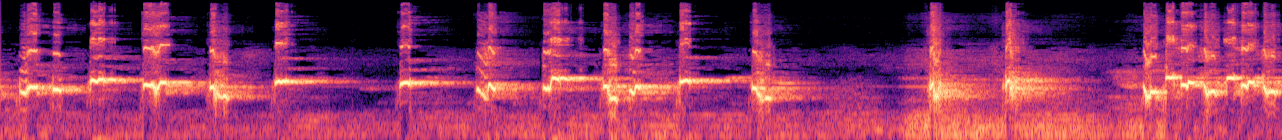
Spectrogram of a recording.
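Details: Sooty-headed bulbul singing actively for training other bulbuls, rapid and harsh in style: bursts of short whistled chirps, some falling sharply, in quick uneven runs separated by brief pauses, with a rough rasping note midway.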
